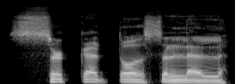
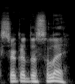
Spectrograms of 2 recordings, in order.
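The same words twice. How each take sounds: First: The name is said slowly and carefully. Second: The name is said quickly and casually. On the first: "I'm gonna butcher this" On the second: "I usually say it fast"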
